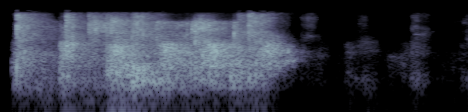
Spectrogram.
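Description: Applause, many hands clapping together, that cuts off suddenly about one and a half seconds in, leaving only a few faint scattered claps.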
